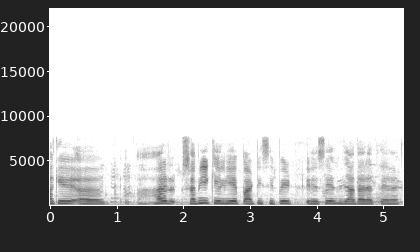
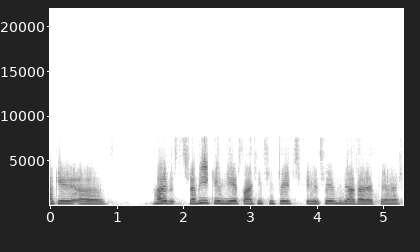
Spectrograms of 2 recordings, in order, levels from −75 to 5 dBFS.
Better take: first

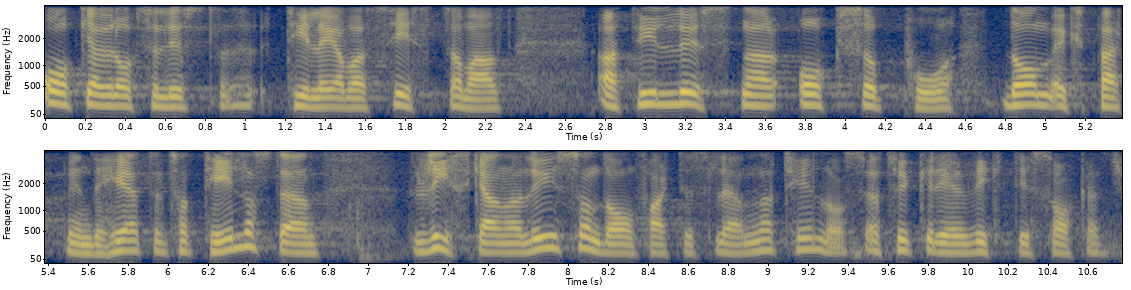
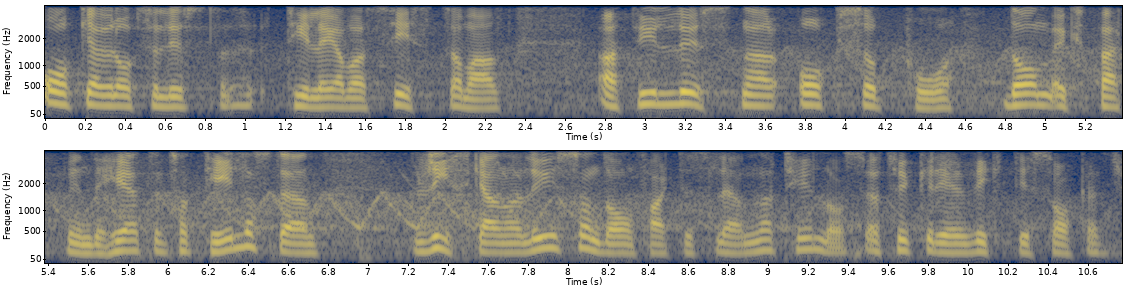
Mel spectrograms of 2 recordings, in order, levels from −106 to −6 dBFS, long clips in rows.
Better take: first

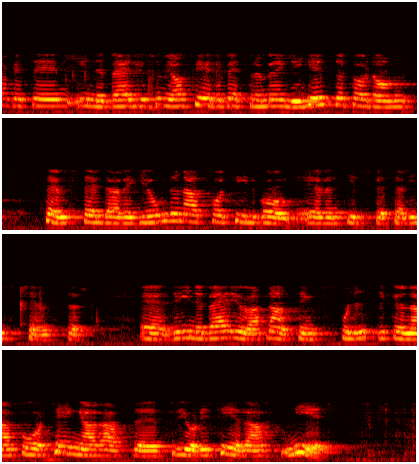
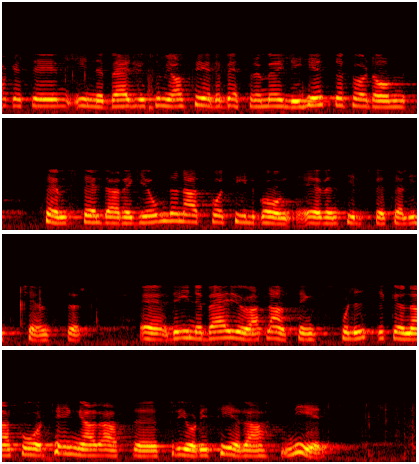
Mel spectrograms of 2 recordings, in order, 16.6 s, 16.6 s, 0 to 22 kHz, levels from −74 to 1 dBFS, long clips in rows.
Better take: second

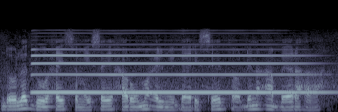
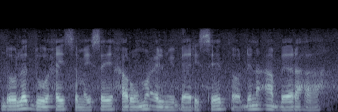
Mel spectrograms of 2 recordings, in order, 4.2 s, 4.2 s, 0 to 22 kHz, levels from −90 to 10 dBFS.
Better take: second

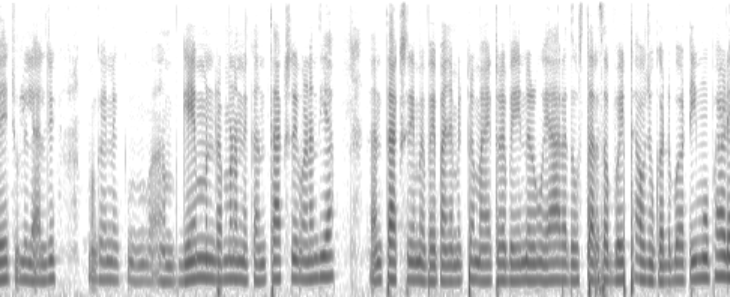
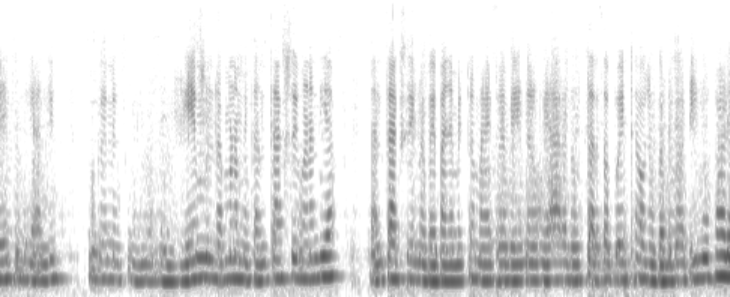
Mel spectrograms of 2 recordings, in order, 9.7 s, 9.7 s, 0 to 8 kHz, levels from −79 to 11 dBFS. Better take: first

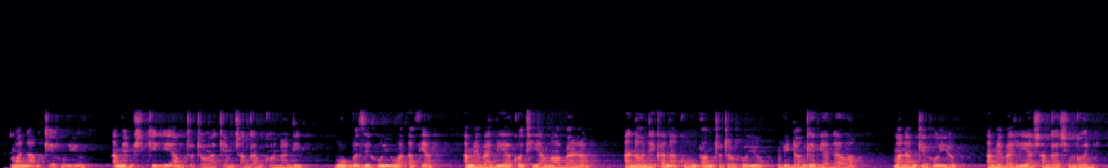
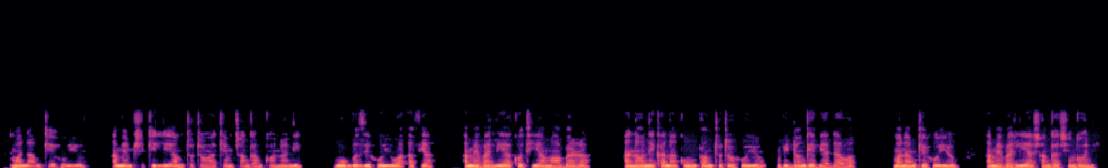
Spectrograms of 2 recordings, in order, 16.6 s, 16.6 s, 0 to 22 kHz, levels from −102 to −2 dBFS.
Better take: second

